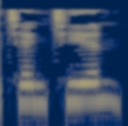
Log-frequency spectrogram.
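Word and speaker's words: chênh chiên (强箭): Từ cường tiễn, đọc là chênh chiên, hài âm hoàn toàn với cưỡng gian.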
